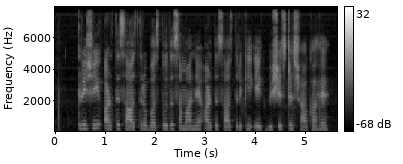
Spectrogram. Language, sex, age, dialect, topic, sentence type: Hindi, female, 25-30, Hindustani Malvi Khadi Boli, banking, statement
